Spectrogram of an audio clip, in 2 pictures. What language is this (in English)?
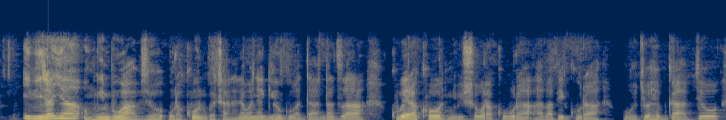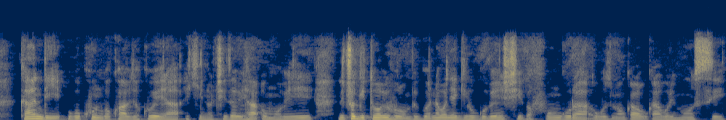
Rundi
